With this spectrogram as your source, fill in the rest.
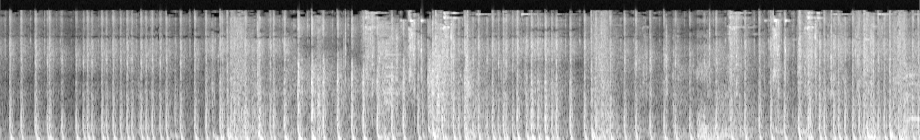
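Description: Gunfire in a multiplayer shooter video game, with rapid automatic bursts and rattling volleys firing almost without pause, loud and dense throughout, with no talk.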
